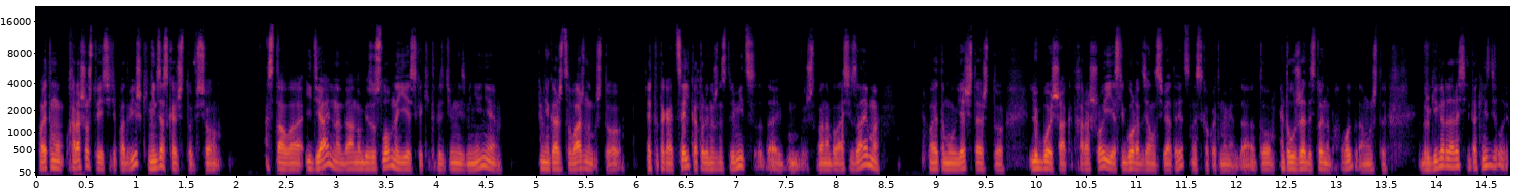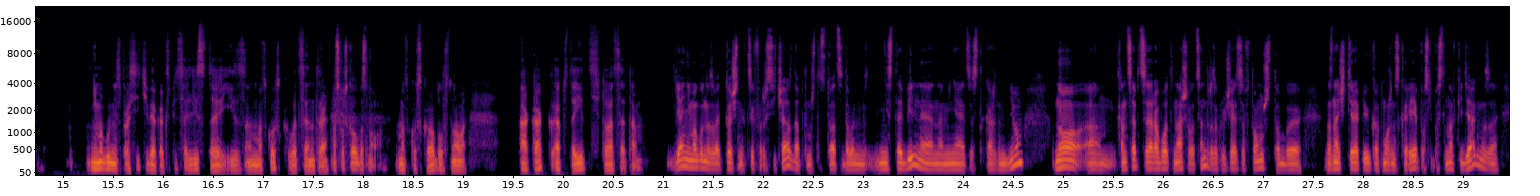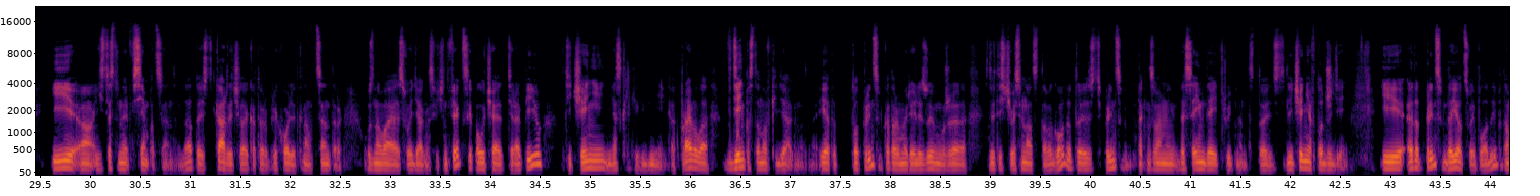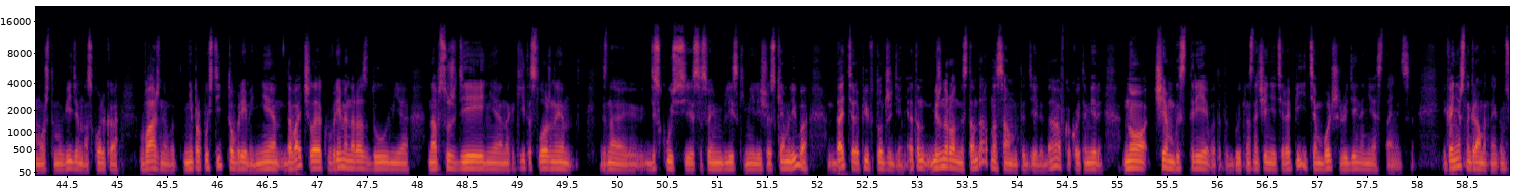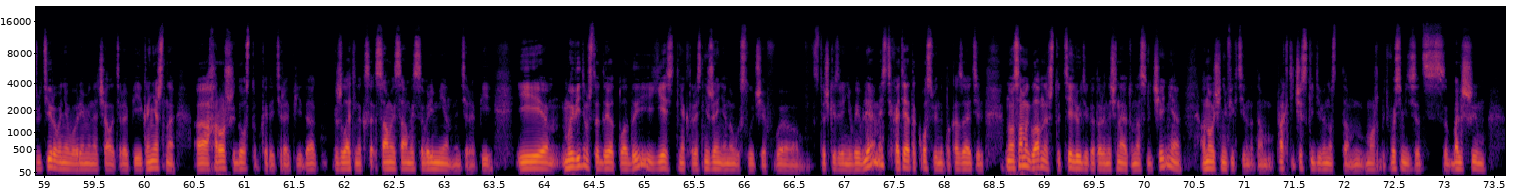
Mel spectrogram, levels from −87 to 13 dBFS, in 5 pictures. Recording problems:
wrong speed, natural pitch; too fast; 1.5 times normal speed

